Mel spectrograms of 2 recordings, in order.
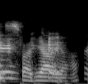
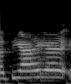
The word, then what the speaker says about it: Svadhyaya: How did I do on that pronunciation? – That was great. – Okay, Svadhyaya. – Perfect. Yes, yeah, Svadhyaya, it's literally sva plus adhyaya.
